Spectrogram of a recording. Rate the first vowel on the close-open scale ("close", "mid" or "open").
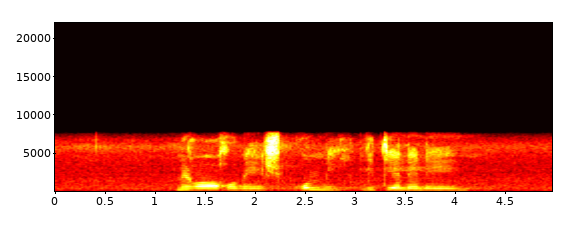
close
